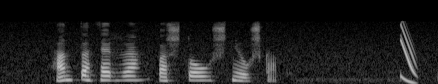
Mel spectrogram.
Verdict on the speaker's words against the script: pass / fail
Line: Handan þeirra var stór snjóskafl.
pass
